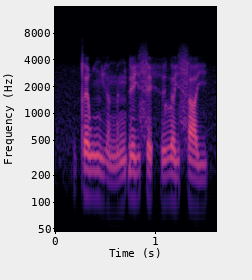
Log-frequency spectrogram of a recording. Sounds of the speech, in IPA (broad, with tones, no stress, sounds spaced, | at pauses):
t̪ ɛ˧ w ŋ i˨˩ ə̯ n ə˧ ŋ ɗ e˧˥ j s e˨˩˨ h ɨ˧ l ə˧˥ j s a˧ j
